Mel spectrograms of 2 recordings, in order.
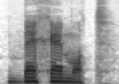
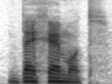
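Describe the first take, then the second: First: It is said with a Polish pronunciation. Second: It is said with a Polish pronunciation.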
